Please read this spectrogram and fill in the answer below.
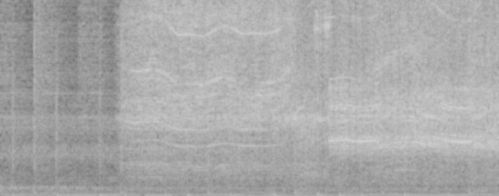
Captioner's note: blade sharpening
